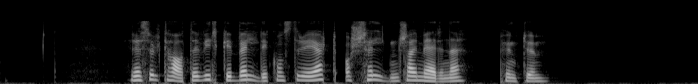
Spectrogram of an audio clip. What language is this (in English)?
Norwegian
